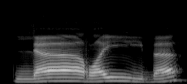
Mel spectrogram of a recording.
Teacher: रा को मोटा पढ़ेंगे, इसका ख्याल रखना है। बा पर ज़बर है तो उसको खींचेंगे नहीं।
